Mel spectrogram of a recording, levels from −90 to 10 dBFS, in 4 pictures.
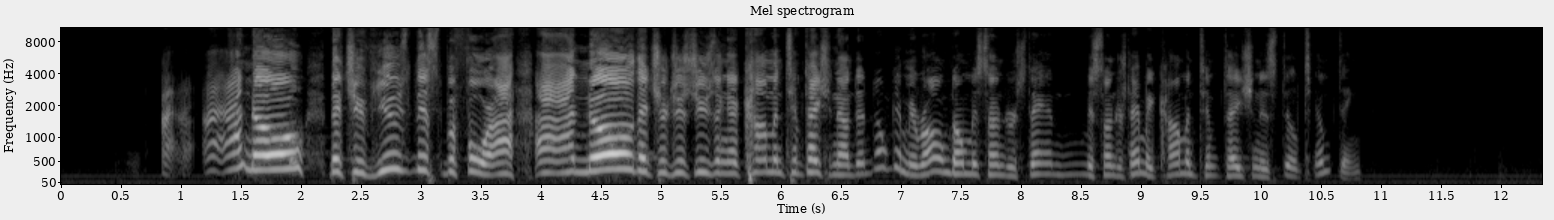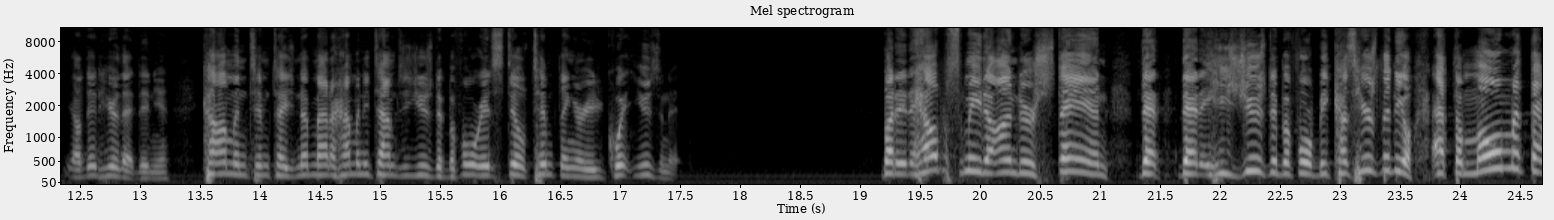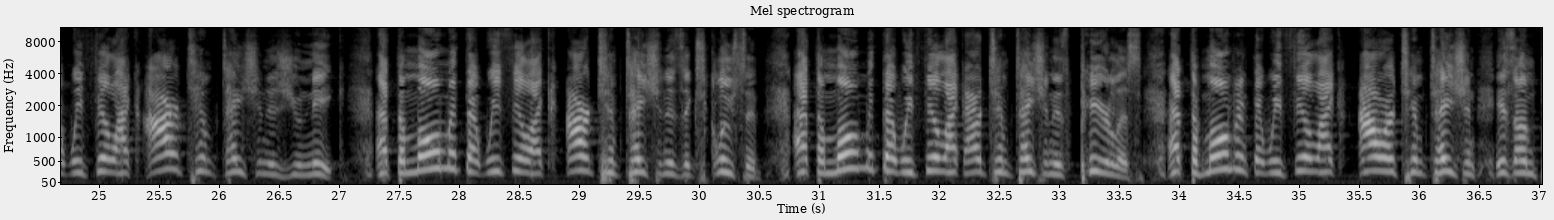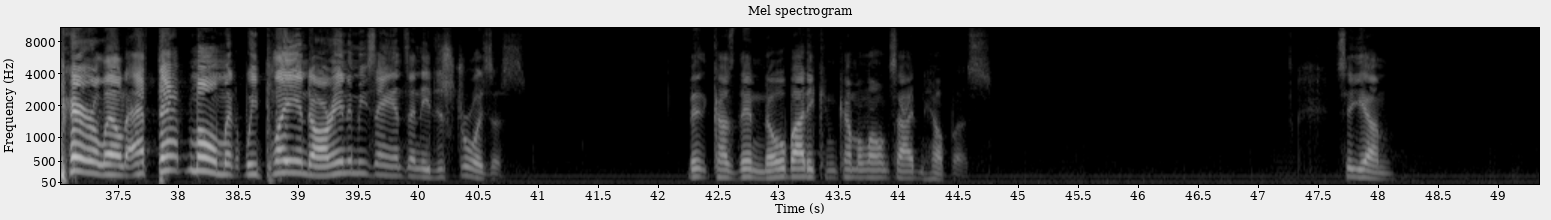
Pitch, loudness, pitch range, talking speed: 225 Hz, -27 LUFS, 155-265 Hz, 175 wpm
